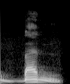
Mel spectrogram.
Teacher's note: are you going to recite that? You're going to say ban. So the sound of noon is added when you're doing the tan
